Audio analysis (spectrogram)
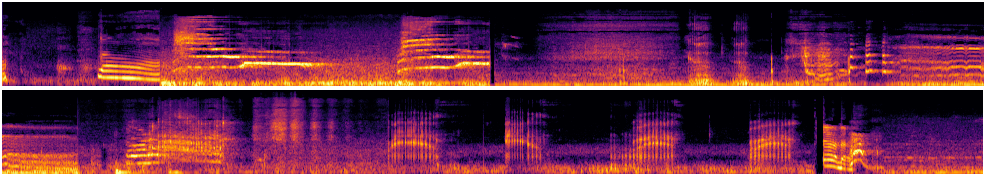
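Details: Domestic cats meowing indoors. Drawn-out, wavering meows come early on. Then come human laughter, people imitating meows, talking, and scattered short noises.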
